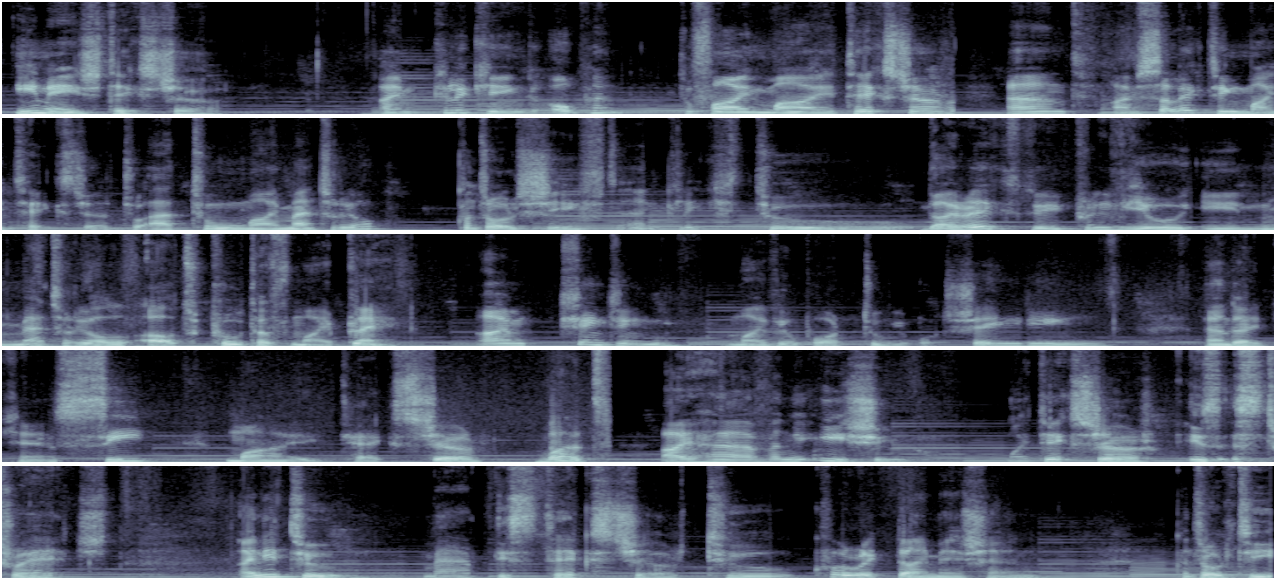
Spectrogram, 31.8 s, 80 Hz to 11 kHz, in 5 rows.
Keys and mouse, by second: 7.9 click, 8.8 ctrl+shift+click, 10.5 click, 10.9 click, 11.8 click, 16.2 click, 17.1-18.2 middle drag, 24.4 middle click, 28.6 click, 31.3 ctrl+t.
